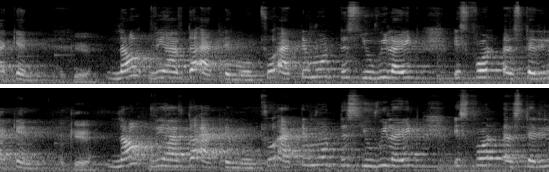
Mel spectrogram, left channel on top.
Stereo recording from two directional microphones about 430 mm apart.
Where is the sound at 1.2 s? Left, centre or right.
Centre.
